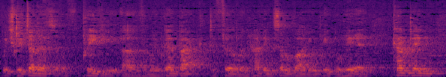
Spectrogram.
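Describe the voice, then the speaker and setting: A man's voice: low voice, fairly even intonation, normal speed, a little mellow, a little hiss or hum. An English man hosting a podcast, chatting in a rambling, enthusiastic way and often restarting his sentences. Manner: rambling, self-interrupting, enthusiastic. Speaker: podcast host. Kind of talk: casual chat interview. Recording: echoey room, far from the mic.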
